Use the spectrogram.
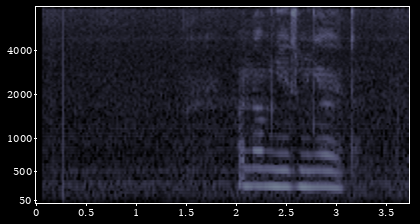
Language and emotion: Russian, sad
